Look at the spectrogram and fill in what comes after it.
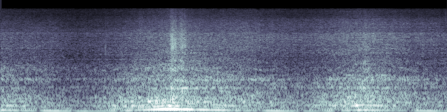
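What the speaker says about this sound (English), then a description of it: "little three cylinder sounds all right." Small three-cylinder engine of a cheap auction car revving up and settling back, two close swells of a rough mid-pitched drone, fairly loud with no talking.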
